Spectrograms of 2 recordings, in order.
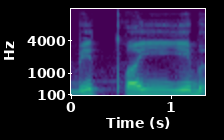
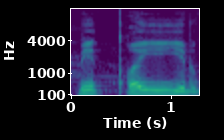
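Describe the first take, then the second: First: The word ends on a bouncing, echoing b. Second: The word ends on a bouncing, echoing b.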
